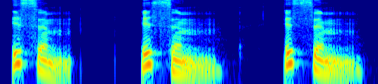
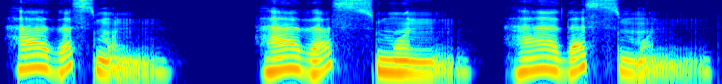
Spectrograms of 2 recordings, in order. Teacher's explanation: the initial glottal stop and the vowel I are not pronounced. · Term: wasl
